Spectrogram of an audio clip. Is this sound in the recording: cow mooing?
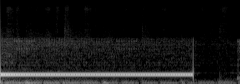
no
